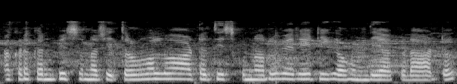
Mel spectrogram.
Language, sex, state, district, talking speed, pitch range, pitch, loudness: Telugu, female, Andhra Pradesh, Sri Satya Sai, 130 wpm, 220-245 Hz, 235 Hz, -13 LUFS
